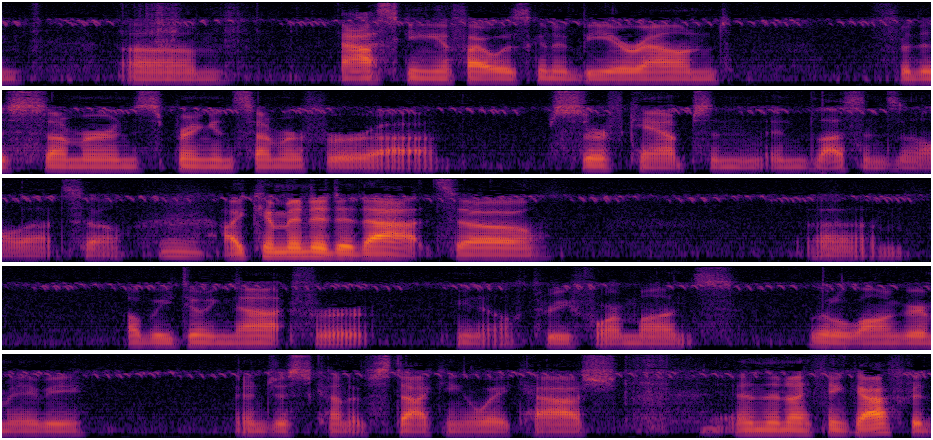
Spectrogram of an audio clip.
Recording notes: This episode was stuck on a recording device and I couldn't get it off until recently. Out in the Mojave desert as we cooked food over an open campfire. We ended the podcast and slept soundly around the campfire that night with sleeping bags and mats.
